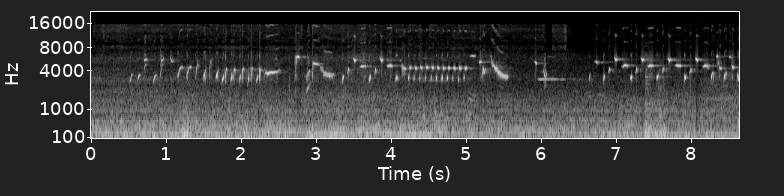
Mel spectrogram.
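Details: Goldfinch and canary hybrid delivering rapid chattering phrases, repeated bright chirps about three per second, with a sweeping buzzy note midway and faint low background hum.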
